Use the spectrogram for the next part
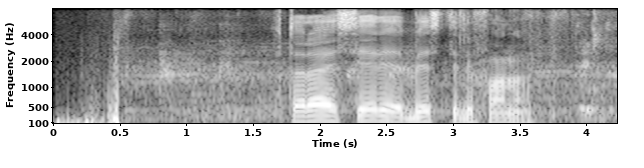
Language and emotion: Russian, neutral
